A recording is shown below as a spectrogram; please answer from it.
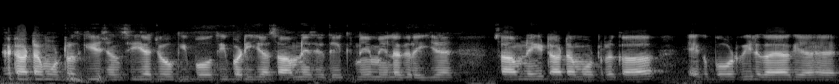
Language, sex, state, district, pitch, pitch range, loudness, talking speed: Hindi, male, Chandigarh, Chandigarh, 115 Hz, 115-120 Hz, -20 LUFS, 200 wpm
